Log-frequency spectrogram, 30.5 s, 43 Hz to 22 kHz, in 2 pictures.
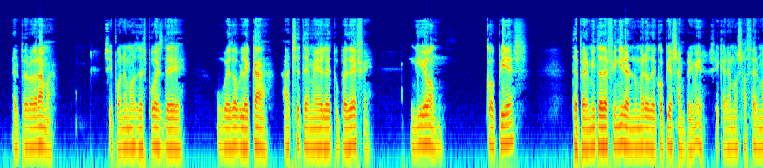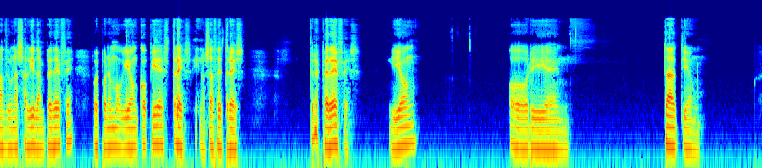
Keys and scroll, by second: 7.6 typing, 9.0-9.7 typing, 22.3-23.2 typing, 24.8-30.0 typing.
